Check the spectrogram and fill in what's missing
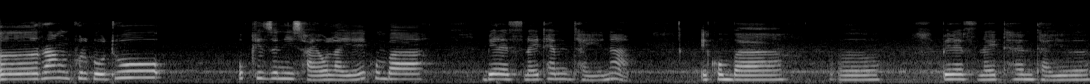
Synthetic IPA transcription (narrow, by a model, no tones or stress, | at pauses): ɾaŋpʰɯɾkʰɯwtʰu | ɔkʰezɯnisajawlajɯekʰɔmba | beɾepʰnajtʰamtʰajɯna | ekʰɔmba | beɾepʰnajtʰamtʰajɯ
